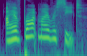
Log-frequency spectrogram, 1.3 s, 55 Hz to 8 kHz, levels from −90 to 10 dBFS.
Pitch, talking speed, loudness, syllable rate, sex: 265 Hz, 230 wpm, -18 LUFS, 5.5 syllables/s, female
